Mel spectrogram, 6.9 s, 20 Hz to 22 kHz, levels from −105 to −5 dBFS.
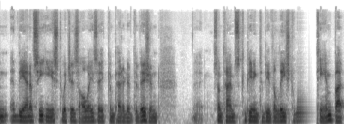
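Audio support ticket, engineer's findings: Long network dropout, 5.95–6.35 s, right after "to be the least". Likely packet loss. Receiver smears last sound into fading buzz about 0.38 s, then returns with that chunk gone.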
